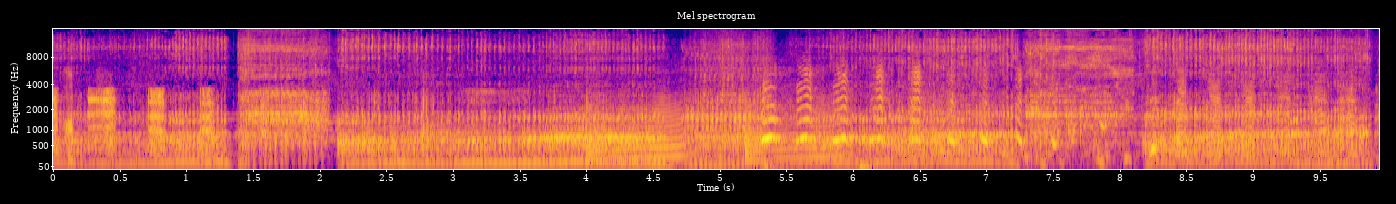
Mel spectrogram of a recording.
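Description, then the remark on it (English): A dog barks loudly, a frantic run of harsh barks mixed with growling and snarling that carries on for the whole stretch with barely a pause. “Stop the dog. The dog's too loud.”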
